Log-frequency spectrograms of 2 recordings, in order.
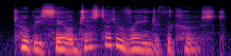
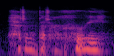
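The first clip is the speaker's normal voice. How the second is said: hushed, private thought; under the breath, much softer; inward thought; 9 dB quieter than usual. A narrator's reading. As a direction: say it softly to yourself. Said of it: "she thought".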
